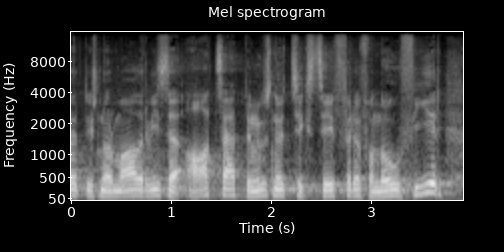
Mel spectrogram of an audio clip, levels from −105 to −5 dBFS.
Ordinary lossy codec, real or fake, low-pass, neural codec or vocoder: none; real; 14.4 kHz; none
